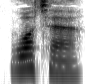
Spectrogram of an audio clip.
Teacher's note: In American English, the T often sounds like a soft D, so it's water. But in British English, the T is crisp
